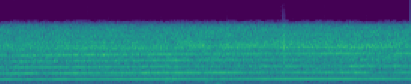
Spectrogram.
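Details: CNC cooling fan on an autonomous temperature-based fan controller, its thermocouple heated with a heat gun: a clean, steady high-pitched whine with an airy rush, holding constant at top speed; fan running normally at full speed.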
